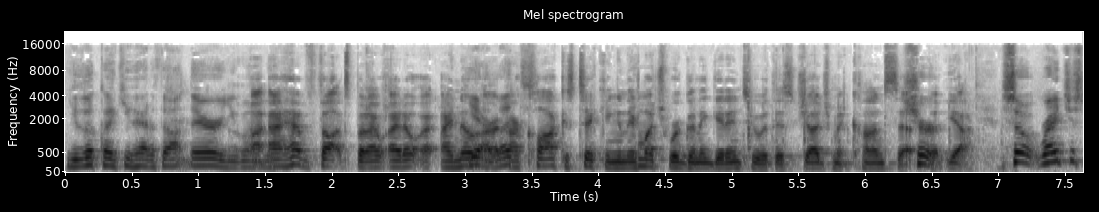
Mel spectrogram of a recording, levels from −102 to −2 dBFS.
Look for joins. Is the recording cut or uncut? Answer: cut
